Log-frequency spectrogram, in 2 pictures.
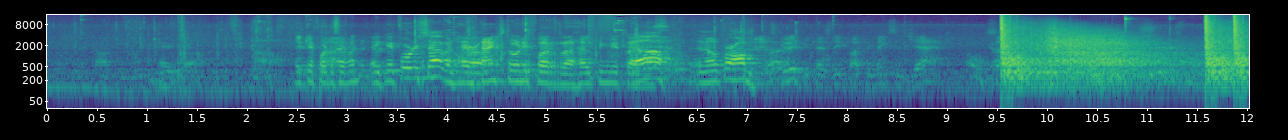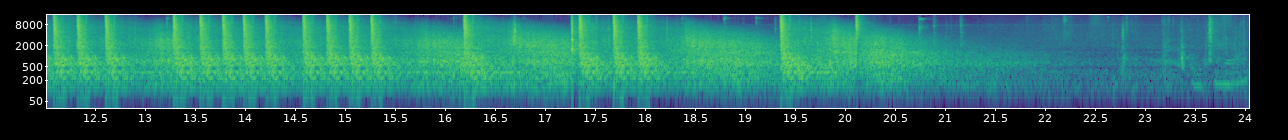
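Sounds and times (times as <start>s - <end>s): rifle firing rapid shots: 9.5s - 21.1s.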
